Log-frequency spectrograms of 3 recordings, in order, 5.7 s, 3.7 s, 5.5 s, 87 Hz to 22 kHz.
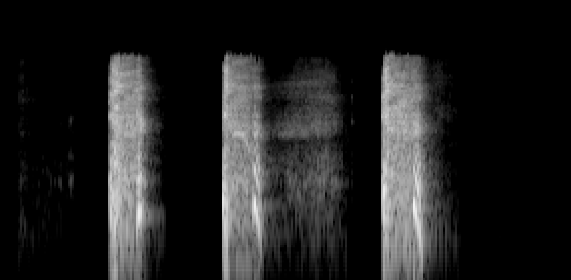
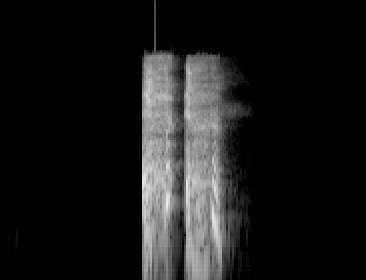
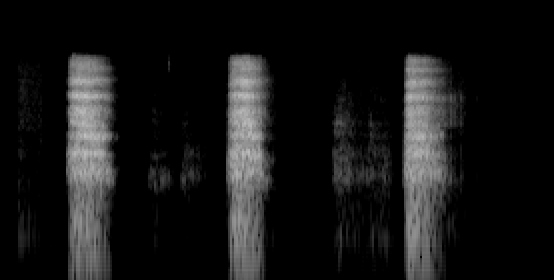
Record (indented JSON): {
  "three_cough_length": "5.7 s",
  "three_cough_amplitude": 29020,
  "three_cough_signal_mean_std_ratio": 0.3,
  "cough_length": "3.7 s",
  "cough_amplitude": 27587,
  "cough_signal_mean_std_ratio": 0.29,
  "exhalation_length": "5.5 s",
  "exhalation_amplitude": 13459,
  "exhalation_signal_mean_std_ratio": 0.33,
  "survey_phase": "beta (2021-08-13 to 2022-03-07)",
  "age": "18-44",
  "gender": "Female",
  "wearing_mask": "No",
  "symptom_none": true,
  "smoker_status": "Never smoked",
  "respiratory_condition_asthma": true,
  "respiratory_condition_other": false,
  "recruitment_source": "REACT",
  "submission_delay": "1 day",
  "covid_test_result": "Negative",
  "covid_test_method": "RT-qPCR"
}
